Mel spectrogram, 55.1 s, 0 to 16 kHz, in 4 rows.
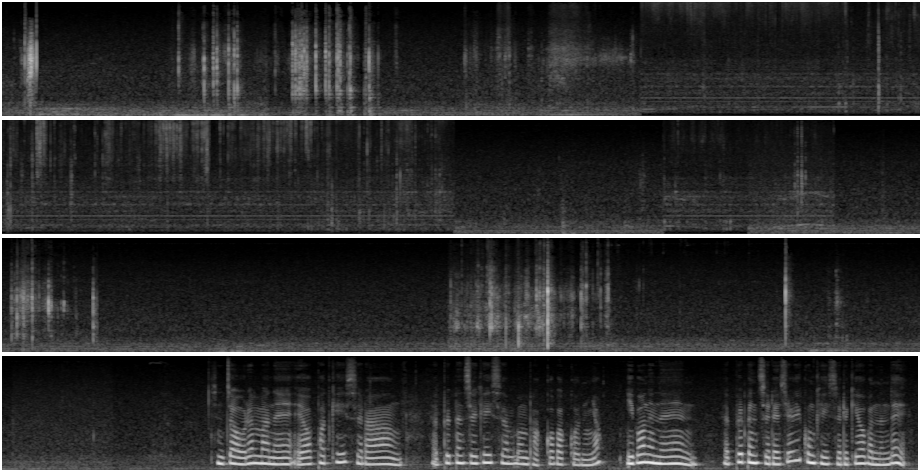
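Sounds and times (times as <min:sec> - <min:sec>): plastic film rustling and crackling: 0:12.6 - 0:20.6.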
